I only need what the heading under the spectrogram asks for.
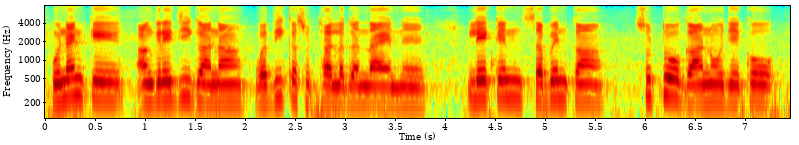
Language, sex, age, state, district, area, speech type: Sindhi, female, 45-60, Uttar Pradesh, Lucknow, rural, spontaneous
